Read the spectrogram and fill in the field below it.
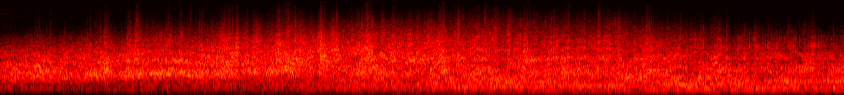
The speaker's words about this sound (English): One of the solo aircraft just went right over our heads here. Two of them.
